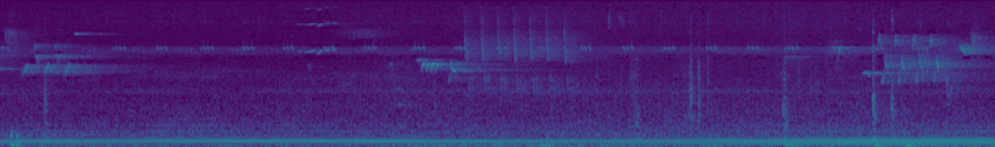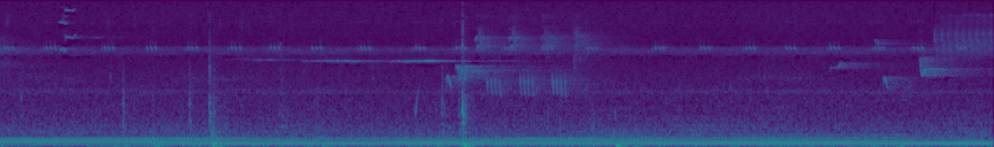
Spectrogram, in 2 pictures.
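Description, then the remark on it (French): A nightingale sings at midnight near a river between Saint-Georges-de-Rex and Coulon, in scattered, varied bursts over a steady cricket trill and a low constant hum of night ambience, with no voices present. “À minuit, près de la rivière, entre Saint-Georges-de-Rex et Coulon, le rossignol.”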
